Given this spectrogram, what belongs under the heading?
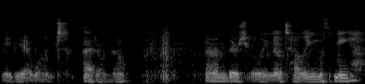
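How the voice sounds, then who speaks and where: Chatting casually to camera about cross-stitch, a middle-aged woman speaks at a normal speed in an extremely low, gravelly voice with big swings in pitch. Background noise is present. She sounds a little nasal and sore-throated from a cold, and her talk is rambling, self-deprecating and stuffed with fillers.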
